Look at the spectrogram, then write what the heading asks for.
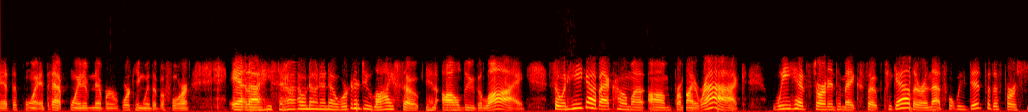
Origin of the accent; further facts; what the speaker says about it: Georgia, United States; now in Perry, United States; I'm actually originally from Georgia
